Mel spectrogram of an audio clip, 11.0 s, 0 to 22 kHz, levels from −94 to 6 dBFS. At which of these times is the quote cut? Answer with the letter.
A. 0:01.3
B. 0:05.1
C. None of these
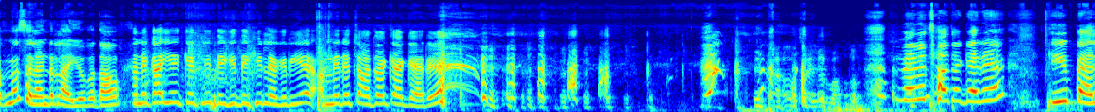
A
